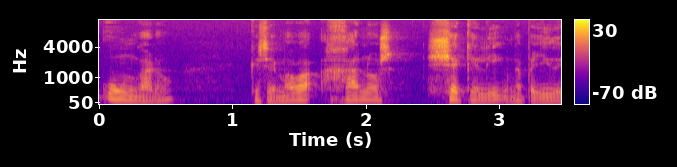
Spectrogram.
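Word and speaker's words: Székely: caso por un húngaro que se llamaba hanos shekel un apellido impronunciable es s Z e k e l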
